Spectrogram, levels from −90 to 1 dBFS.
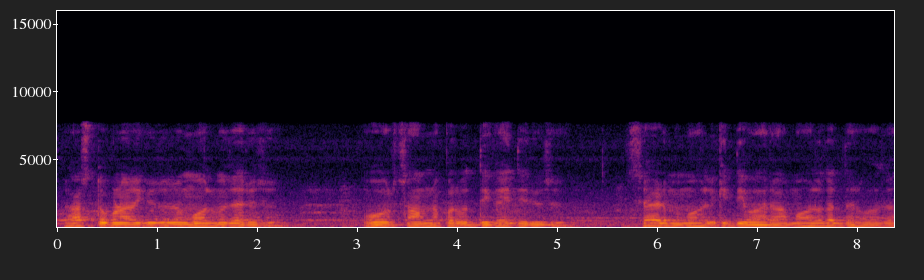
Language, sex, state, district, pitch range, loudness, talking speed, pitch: Marwari, male, Rajasthan, Nagaur, 100-110 Hz, -30 LUFS, 185 wpm, 105 Hz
